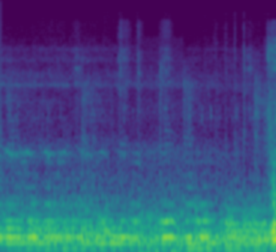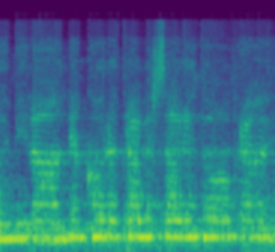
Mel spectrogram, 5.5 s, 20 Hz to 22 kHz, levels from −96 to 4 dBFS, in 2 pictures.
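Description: At 1.37 s the audio stalls for about 220 ms, until 1.61 s: the last sound is stretched into a fading buzz or hiss with no true silence, then playback resumes exactly where it left off, so nothing is lost but everything after arrives about 220 ms later. That pattern is a call audio freeze, most likely packets held up in transit that drained the jitter buffer while the receiver filled the wait. Shortly after, from 1.71 to 1.85 s, a burst of packet loss removes about 120 ms of the signal. The receiver covers the hole by extending the preceding sound and attenuating it across the gap, giving a brief held, decaying tone, and when the stream picks up again it has jumped ahead, with the 120 ms in between gone rather than delayed.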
